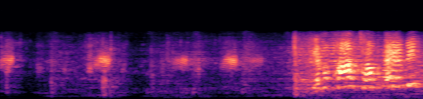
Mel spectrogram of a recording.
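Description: A quiet stretch with a few short, soft calls that sound like duck quacks, then singing voices with music start about three seconds in.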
